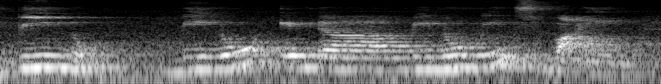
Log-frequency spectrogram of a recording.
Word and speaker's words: vino: So in Spanish, though it's we mentioned as V, but we reduce the sound of B. So it's vaca and it's vino. So we produce B sound.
